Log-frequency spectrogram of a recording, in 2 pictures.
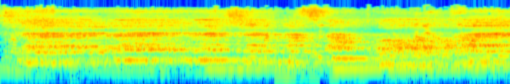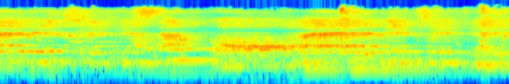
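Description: A group of young kindergarten children singing a song together as a choir, a steady run of held sung notes.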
